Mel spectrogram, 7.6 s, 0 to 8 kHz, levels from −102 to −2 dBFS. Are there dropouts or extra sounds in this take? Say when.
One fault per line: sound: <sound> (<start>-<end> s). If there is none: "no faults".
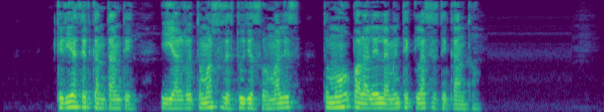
no faults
